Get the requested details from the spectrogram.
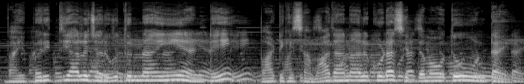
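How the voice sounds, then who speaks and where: A serene god counsels his troubled devotee in measured, consoling words, voiced by a man. Loud sitar music swells around the voice. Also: a little high, natural voice. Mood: calm. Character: Lord Rama, calm wise male god. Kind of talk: cartoon comedy voice acting.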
